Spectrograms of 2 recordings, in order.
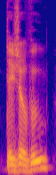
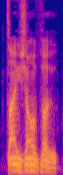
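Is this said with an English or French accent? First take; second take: French; English. First: It is pronounced with a French accent. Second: It is pronounced with an English accent. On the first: "you don't say them with a French accent" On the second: "you say them with the English accent"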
